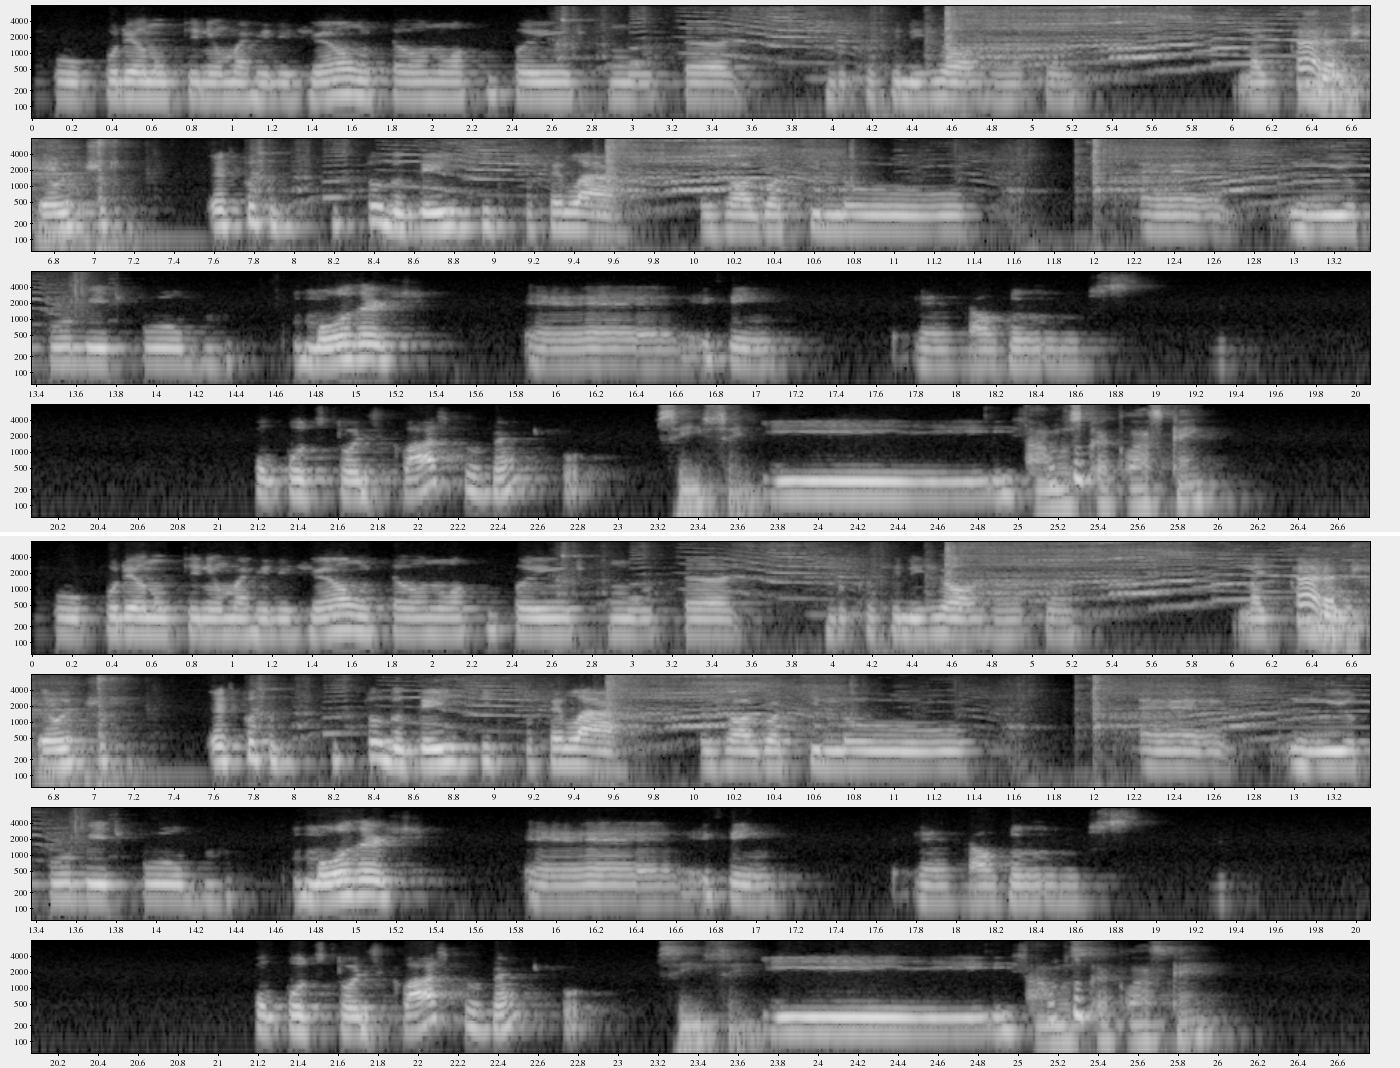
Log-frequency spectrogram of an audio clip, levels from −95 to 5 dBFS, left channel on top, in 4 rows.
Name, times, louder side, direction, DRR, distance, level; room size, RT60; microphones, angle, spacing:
voice 1, 0.1-3.5 4.0-5.2 6.0-6.9 7.6-8.0 8.4-9.6 10.0-11.4 12.2-14.3 14.7-15.2 15.8-17.1 17.8-18.9 21.2-22.5 23.7-25.4, right 2 dB, 20° right, 0.9 m, -22 dB
sound 1, 2.6-7.3 7.7-13.8, left 2 dB, 15° left, 1.2 m, -34 dB
voice 2, 6.3-7.0 23.2-23.7 25.0-25.9, left 3 dB, 80° left, 1.2 m, -27 dB
11.5 x 10.0 x 6.8 m
head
